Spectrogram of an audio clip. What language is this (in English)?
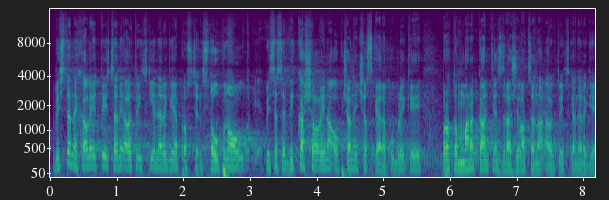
Czech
